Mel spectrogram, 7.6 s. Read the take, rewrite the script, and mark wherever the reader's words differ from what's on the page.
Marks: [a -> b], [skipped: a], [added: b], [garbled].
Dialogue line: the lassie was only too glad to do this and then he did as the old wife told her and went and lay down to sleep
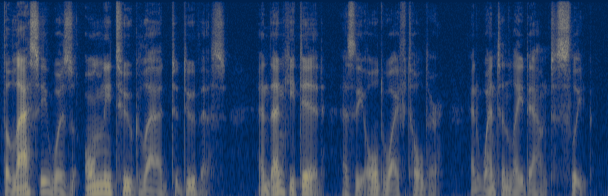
the lassie was only too glad to do this and then he did as the old wife told her and went and lay down to sleep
